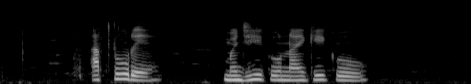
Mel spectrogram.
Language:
Santali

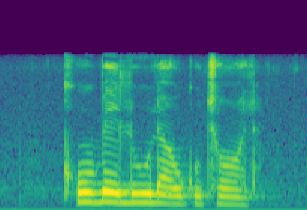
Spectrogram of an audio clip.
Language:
Zulu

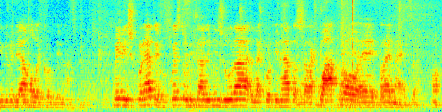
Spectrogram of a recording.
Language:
Italian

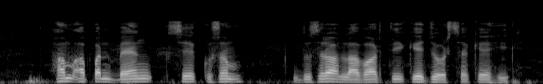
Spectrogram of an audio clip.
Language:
Magahi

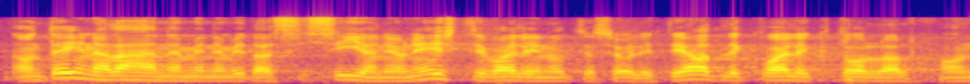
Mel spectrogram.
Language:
Estonian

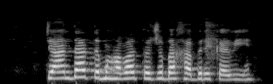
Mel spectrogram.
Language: Pashto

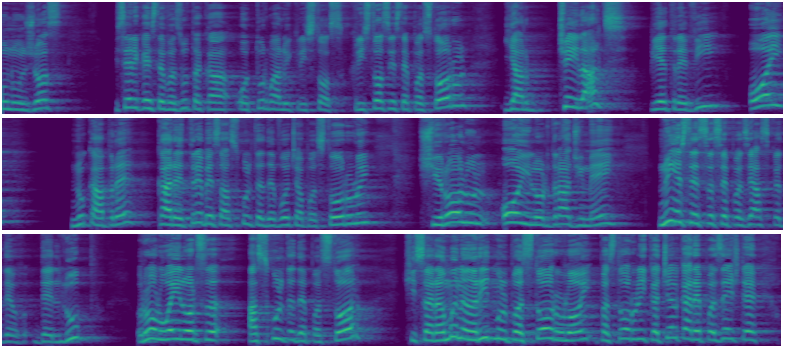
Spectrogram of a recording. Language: Romanian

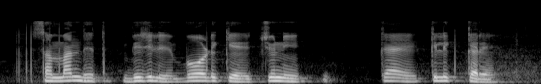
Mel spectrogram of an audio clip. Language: Maithili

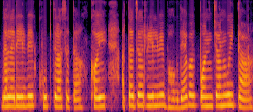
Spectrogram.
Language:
Konkani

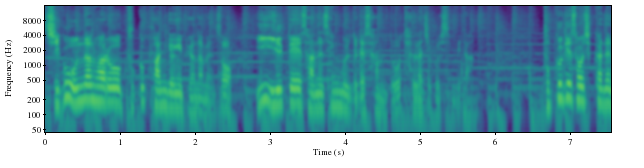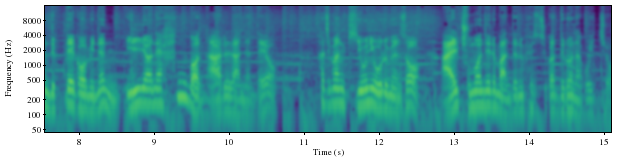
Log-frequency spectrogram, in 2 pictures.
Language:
Korean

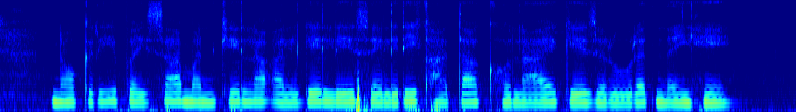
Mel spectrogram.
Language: Chhattisgarhi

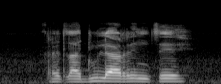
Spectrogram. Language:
Southern Sotho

